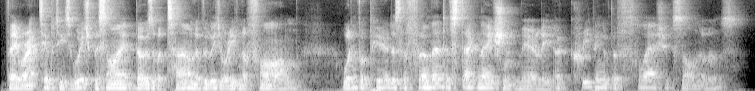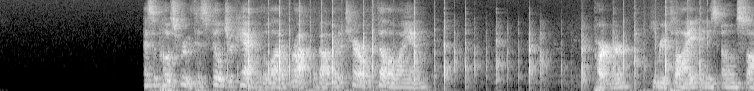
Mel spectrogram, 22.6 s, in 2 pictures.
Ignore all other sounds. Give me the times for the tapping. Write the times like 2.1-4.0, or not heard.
14.7-21.9.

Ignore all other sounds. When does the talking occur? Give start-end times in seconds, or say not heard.
0.0-11.1, 13.4-17.8, 20.2-22.5.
